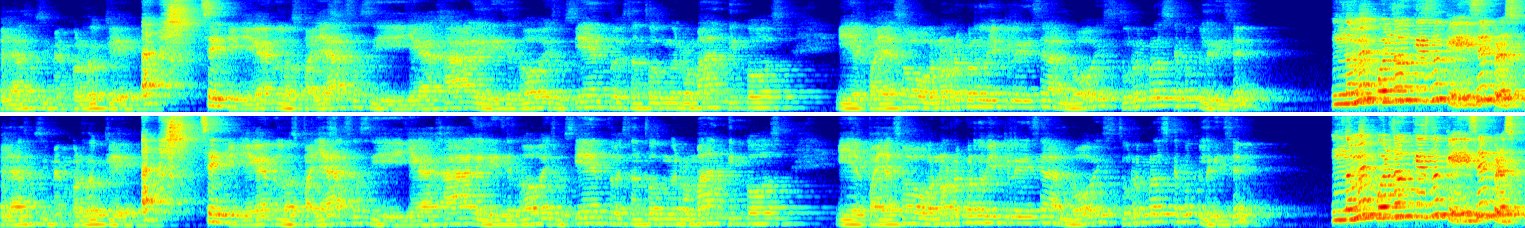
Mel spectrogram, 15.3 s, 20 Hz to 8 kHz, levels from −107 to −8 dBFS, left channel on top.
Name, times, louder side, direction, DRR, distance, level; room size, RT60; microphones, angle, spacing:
voice 1, 0.0-1.3 2.3-7.8 8.4-12.5, right 1 dB, 50° right, -3 dB, 3.4 m, -39 dB
voice 2, 1.6-2.3 13.3-15.1, right 2 dB, 65° right, -2 dB, 2.8 m, -24 dB
19.5 x 7.1 x 2.4 m, 1.0 s
head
